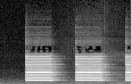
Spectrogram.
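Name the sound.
building fire alarm sounding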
